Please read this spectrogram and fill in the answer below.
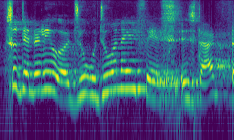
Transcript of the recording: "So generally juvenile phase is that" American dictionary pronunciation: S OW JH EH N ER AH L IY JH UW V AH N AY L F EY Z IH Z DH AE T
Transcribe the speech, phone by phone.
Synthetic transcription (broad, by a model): S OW JH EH N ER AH L IY JH UW V AH N AY L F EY S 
